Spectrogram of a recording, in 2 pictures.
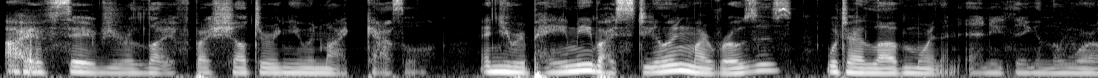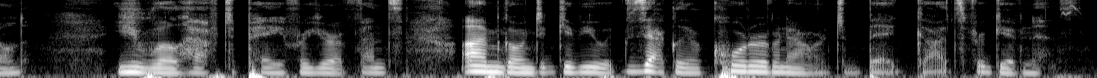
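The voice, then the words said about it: Terrible, menacing beast voice. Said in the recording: “said the beast in a terrible voice.”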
